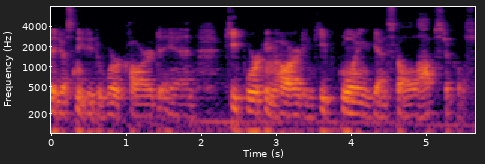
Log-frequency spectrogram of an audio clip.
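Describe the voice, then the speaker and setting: A man with a Delaware accent at a moderate pace, with audible room echo. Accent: local Sussex County Delaware. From Delaware, Sussex County (Delmarva Peninsula). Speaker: author and lawyer. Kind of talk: direct-to-camera storytelling.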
